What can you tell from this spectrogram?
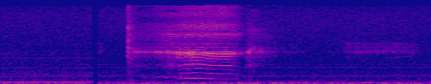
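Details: One loud, fluttering inhaled snore of about two seconds with a rough vibrating tone over low room hum, recorded with the SnoreLab snoring app.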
